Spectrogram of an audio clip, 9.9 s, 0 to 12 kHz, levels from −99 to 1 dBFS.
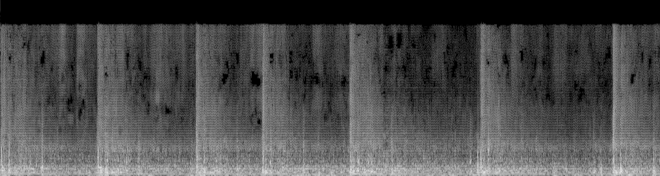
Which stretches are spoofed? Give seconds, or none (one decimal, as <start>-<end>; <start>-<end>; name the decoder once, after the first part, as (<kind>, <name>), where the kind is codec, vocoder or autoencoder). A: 0.0-9.9 (vocoder, BigVGAN v2)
